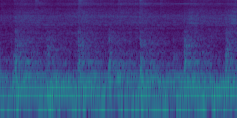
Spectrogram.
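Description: Drum kit playing a steady groove, kick and snare strokes about three a second under continuous cymbals, with an electric bass holding low sustained notes beneath.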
